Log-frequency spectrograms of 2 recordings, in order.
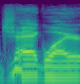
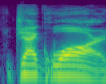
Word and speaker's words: Jaguar: it uh necessary to correct people on the right way to say Jaguar. That was his favorite car. And when I said Jaguar as an early teen, he was like, "It's Jaguar. Jaguar."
